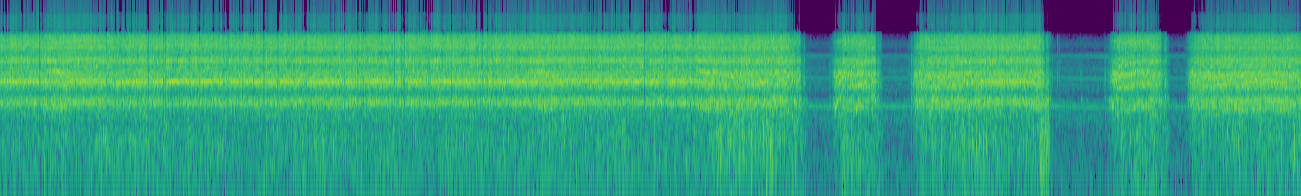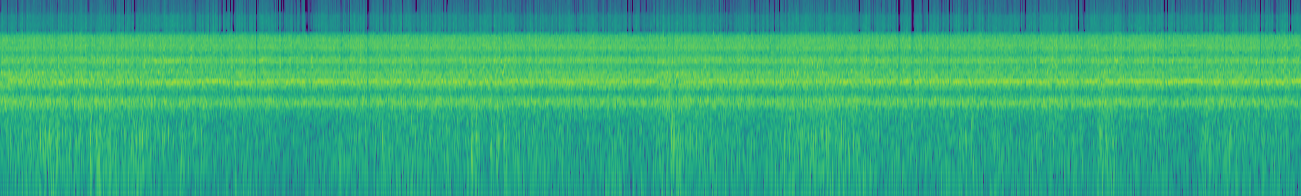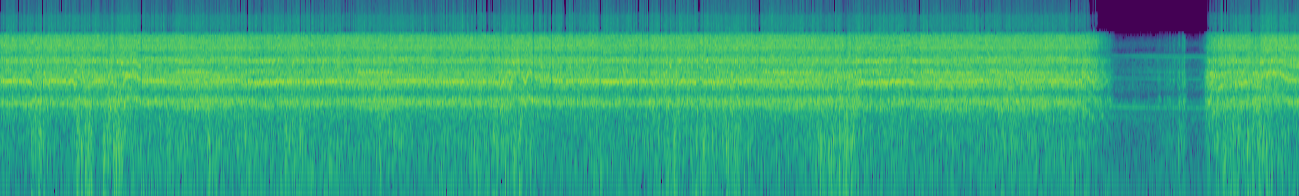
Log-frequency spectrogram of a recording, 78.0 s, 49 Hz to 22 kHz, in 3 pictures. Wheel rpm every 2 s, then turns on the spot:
230, 230, 230, 230, 230, 230, 230, 190, 70, 150, 140, 100, 190, 220, 230, 230, 230, 230, 230, 230, 230, 230, 230, 230, 230, 230, 230, 240, 230, 230, 230, 250, 230, 230, 210, 220, 200, 20, 190.
22-24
